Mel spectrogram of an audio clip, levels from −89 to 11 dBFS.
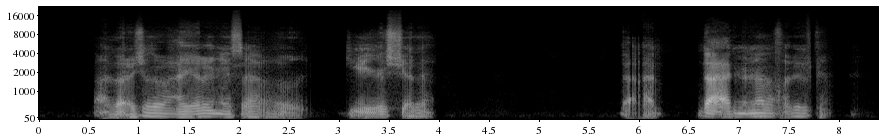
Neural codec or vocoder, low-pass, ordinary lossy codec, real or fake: codec, 44.1 kHz, 2.6 kbps, DAC; 19.8 kHz; none; fake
